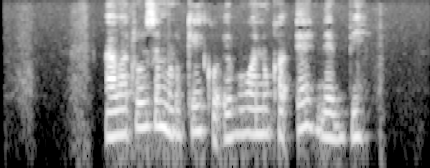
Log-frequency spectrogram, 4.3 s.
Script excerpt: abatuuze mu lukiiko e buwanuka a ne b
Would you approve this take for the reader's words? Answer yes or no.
yes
